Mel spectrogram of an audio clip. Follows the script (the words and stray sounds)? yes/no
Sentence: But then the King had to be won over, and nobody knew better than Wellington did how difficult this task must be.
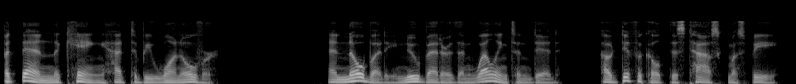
yes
